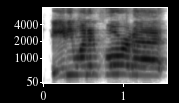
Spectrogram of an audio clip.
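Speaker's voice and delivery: high and loud, reading out the warm weather; loud surprised readout; excited shout. Real, not acted. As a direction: call it out like it's amazing. Reads viewer's warm weather.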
